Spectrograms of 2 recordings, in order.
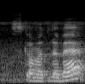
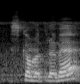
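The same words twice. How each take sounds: The two takes are said the same way.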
